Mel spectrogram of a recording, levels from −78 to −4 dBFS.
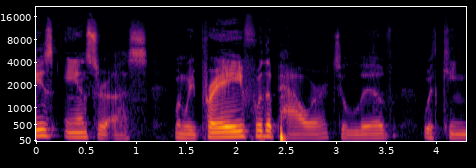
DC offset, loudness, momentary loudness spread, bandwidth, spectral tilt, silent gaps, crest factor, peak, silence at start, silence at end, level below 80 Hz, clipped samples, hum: under 0.1%; -28 LUFS; 17 LU; 17.5 kHz; -5 dB/octave; none; 22 dB; -8 dBFS; 0 s; 0 s; -48 dBFS; under 0.1%; none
